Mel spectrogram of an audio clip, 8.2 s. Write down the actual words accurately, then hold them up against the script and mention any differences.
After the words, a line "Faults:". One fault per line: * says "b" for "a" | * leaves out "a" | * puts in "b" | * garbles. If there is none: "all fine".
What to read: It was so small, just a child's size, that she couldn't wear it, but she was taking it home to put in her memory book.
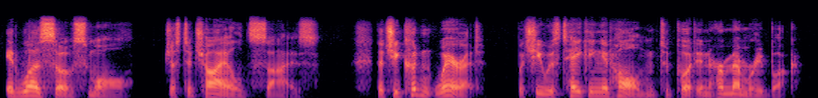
It was so small, just a child's size, that she couldn't wear it, but she was taking it home to put in her memory book.
Faults:
all fine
